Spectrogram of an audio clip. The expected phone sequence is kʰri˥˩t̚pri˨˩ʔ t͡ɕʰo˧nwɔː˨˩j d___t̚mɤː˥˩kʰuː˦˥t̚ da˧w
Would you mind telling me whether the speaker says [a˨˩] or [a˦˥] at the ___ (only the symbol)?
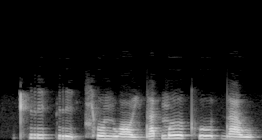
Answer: a˦˥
